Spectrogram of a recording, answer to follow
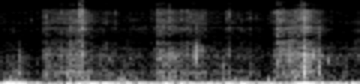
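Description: Footsteps crunching and crackling through dry leaves and dead grass, with a couple of louder crunches, over a steady low rumble.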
